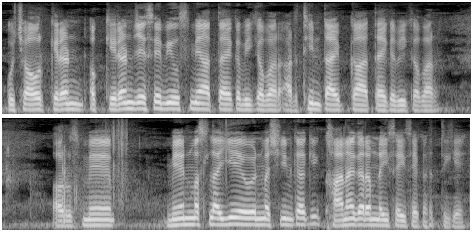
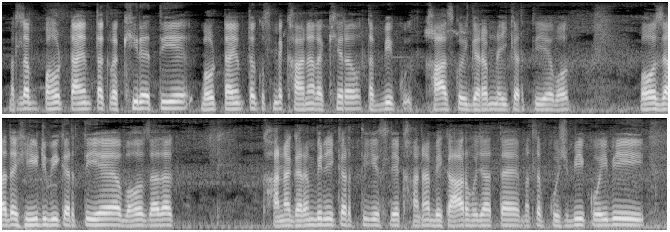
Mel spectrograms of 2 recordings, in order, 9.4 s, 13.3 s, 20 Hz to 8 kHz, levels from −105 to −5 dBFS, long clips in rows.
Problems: none marked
